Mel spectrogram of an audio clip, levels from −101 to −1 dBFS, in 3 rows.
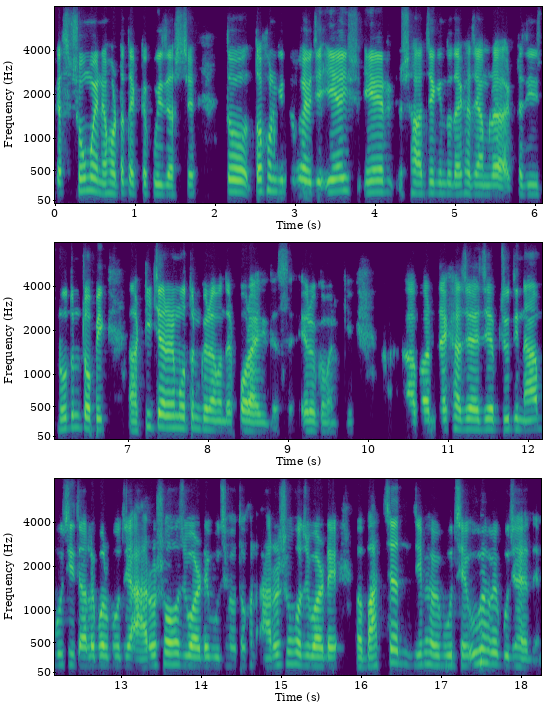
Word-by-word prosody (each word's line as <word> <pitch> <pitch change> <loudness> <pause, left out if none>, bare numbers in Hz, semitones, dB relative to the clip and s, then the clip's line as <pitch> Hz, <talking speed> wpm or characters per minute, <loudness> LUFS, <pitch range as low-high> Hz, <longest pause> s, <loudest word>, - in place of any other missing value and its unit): কাছে - - -1
সময় 195 0 +3
নেই। 150 - +2
হঠাৎ 155 - -2
একটা - - -5
কুইজ 145 -1 0
আসছে। 430 - -4 0.5
তো 185 - +3 0.3
তখন 190 +2 +2
কিন্তু 175 0 -7
ভাই 180 - +6
এই - - -1
যে - - +4
Ai 190 +2 +7 0.3
Ai - - +7
এর 175 - +3 0.3
সাহায্যে 160 0 +1
কিন্তু 155 0 -7
দেখা 155 +2 0
যায় 145 - +4
আমরা 140 0 +1 0.2
একটা - - -9
জিনিস 145 -1 -3
নতুন 185 +3 -3
টপিক 160 -1 +4 0.3
আ - - +2
টিচার 195 -1 +5
এর 180 - +2
মতন 175 0 -2
করে 155 -1 +3
আমাদের 140 -1 -3
পড়ায় 140 -3 +4
দিতেছে। 230 - -14 0.2
এরকম - - -3
আরকি। - - -24 0.8
আবার 150 +1 +1 0.2
দেখা 160 +2 +2
যায় 155 -1 +5
যে 155 - +3 0.2
যদি 160 +1 -2
না 145 - +3 0.2
বুঝি 165 0 -3
তাহলে 145 +1 +1
বলব 150 -1 0 0.2
যে - - +1 0.2
আরো 130 - +1
সহজ 170 -1 +3
ওয়ার্ডে 145 -1 +2
বুঝাও 140 +1 -9
তখন 145 - -11 0.2
আরো 135 - 0
সহজ 175 -2 -2
ওয়ার্ডে 145 -1 +3 0.3
বা 140 - 0
বাচ্চা 150 +7 +4 0.3
যেভাবে 160 -1 -1
বুঝে 155 -1 -2
ওভাবে 185 -2 0
বুঝাইয়া 145 -4 -2
দেয়। - - -15
155 Hz, 195 wpm, -25 LUFS, 145-175 Hz, 0.8 s, Ai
